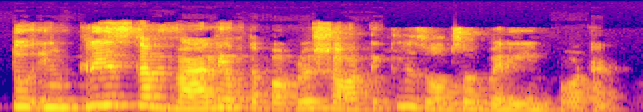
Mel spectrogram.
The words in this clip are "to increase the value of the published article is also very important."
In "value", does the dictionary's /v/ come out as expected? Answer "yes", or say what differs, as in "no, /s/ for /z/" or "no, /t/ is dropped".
yes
